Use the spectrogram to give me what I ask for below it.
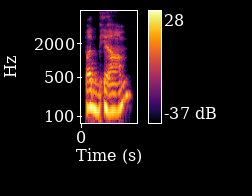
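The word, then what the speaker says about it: पद्भ्याम्: In that three-letter compound consonant, the middle one, the ub, is an aspirated one. So, because it's the fourth letter in the pa varga, so it has to be pronounced with a little bit of extra air.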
